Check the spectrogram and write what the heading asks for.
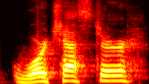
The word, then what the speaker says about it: Worcester: Pronounced Worcester.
